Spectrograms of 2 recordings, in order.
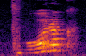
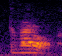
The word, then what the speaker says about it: творог: Ну, в русском языке на самом деле есть такие слова, где можно поставить ударение и так, и так. Например, творог, творог.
